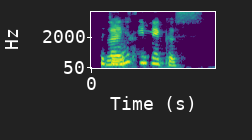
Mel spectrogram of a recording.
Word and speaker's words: Lysimachus: Lysimachus.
